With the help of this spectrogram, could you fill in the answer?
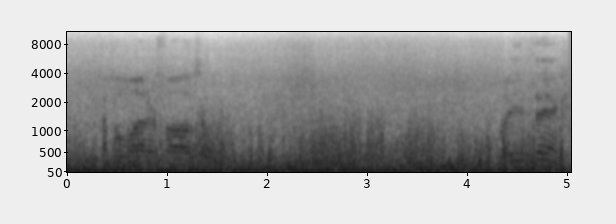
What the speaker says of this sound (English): Here's the ocean from the pools of Ohilo.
